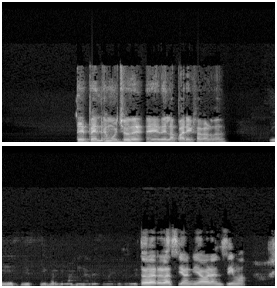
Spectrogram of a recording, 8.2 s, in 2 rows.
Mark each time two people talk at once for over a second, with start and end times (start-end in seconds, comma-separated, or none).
none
